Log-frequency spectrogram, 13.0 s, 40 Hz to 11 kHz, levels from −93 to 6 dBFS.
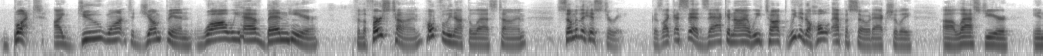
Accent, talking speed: American, 200 wpm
